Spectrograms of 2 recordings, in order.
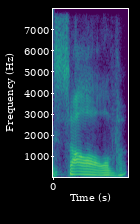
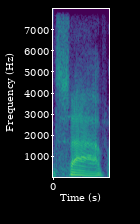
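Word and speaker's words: salve: In addition to me mispronouncing Solve, apparently, there's no L in Sav.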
